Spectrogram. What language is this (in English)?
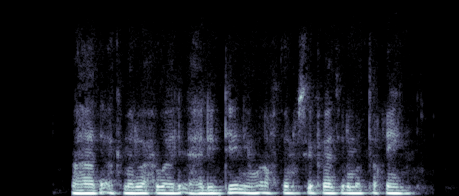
Arabic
